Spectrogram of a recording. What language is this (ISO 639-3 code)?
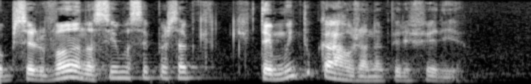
por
